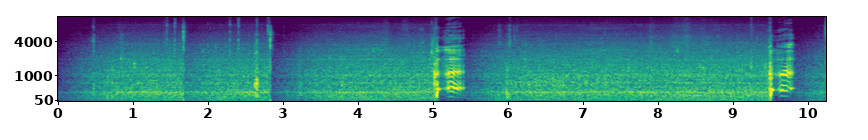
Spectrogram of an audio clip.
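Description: A man hiccuping after a spoonful of very hot chili sauce: two short, sharp hiccups, one about five seconds in and one near the end, over a steady background hum.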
